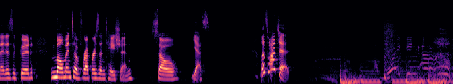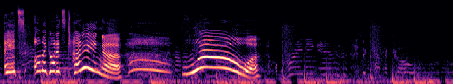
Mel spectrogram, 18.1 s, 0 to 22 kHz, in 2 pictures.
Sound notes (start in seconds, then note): 11.5 gasps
